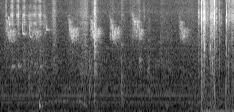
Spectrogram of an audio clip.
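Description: A small bird chirping repeatedly, short high notes about twice a second, over a faint steady hum. Near the end come loud close-up clicks and rustling.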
